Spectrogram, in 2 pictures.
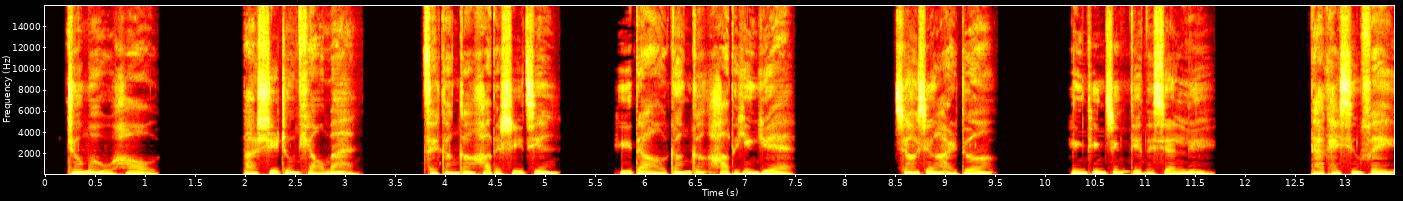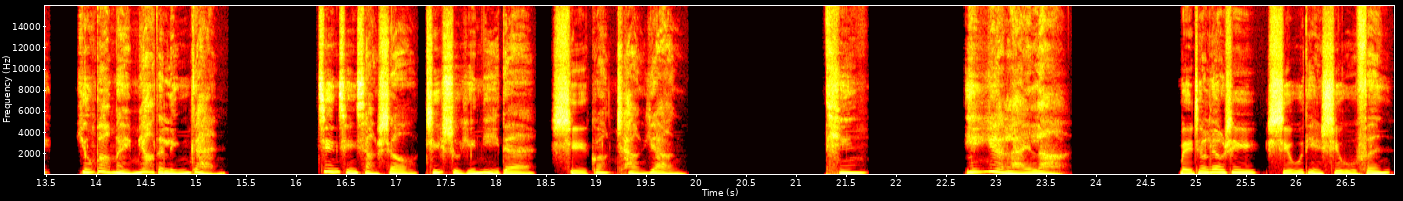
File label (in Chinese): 台宣片花干声小资情调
